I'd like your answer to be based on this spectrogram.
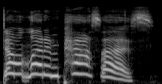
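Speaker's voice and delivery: put-on child's shout. A narrator's reading. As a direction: yell it from the back seat. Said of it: "I shouted".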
